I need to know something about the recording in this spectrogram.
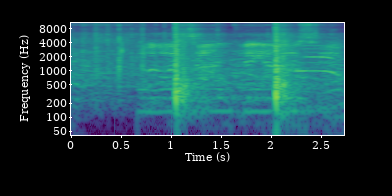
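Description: Fireworks pop and crackle outdoors.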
